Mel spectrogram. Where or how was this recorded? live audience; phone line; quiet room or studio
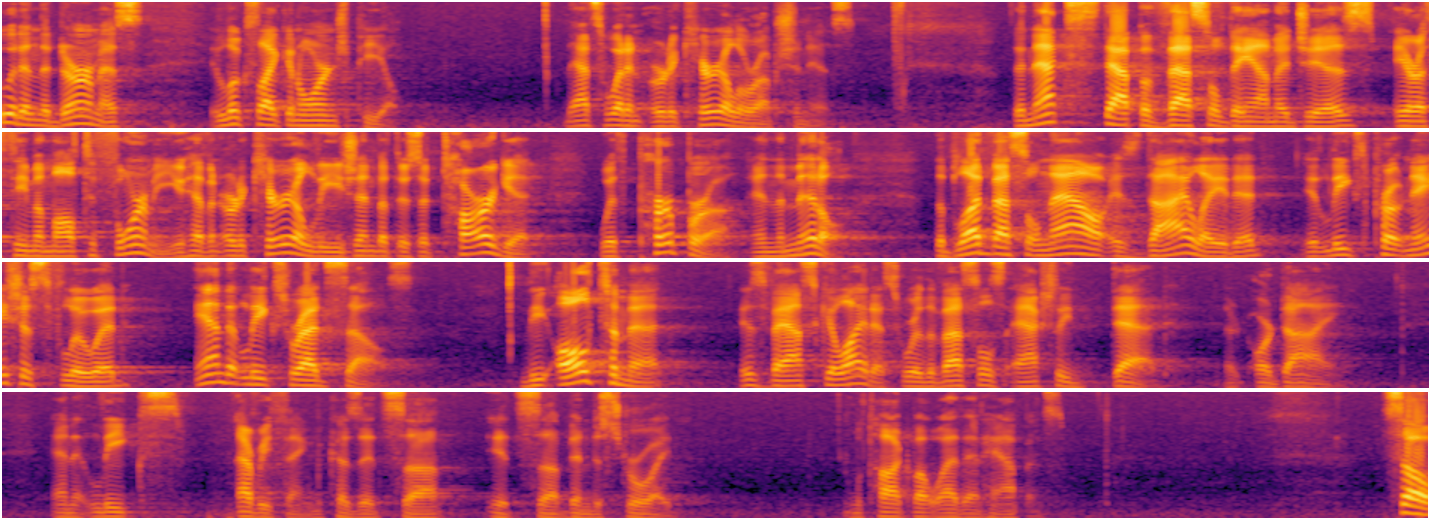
live audience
